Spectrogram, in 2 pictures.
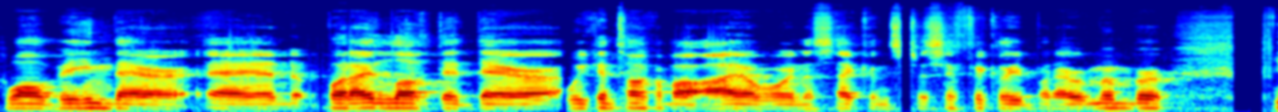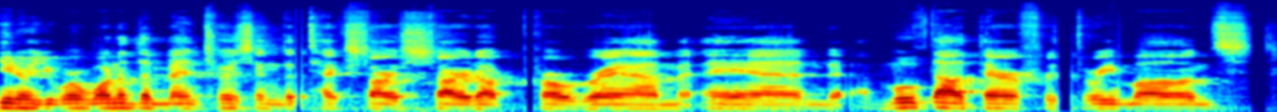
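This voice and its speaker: A man's voice: mid-range voice, little pitch movement, moderate pace, poor audio. A man, a podcast guest talking casually in long loose runs, often restarting himself and filling with "like". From Puerto Rico. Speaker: podcast guest, startup founder. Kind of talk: casual interview chat.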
